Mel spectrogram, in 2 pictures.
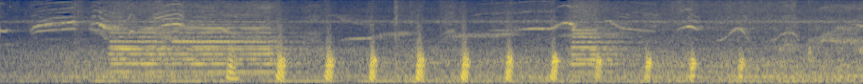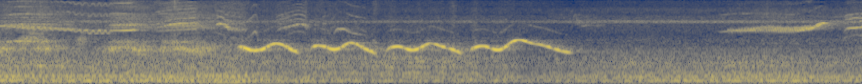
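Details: Big-bodied tame caged Chinese hwamei, said to be a loud singer and good fighter, giving a string of sharp clicking notes, then a wavering, rolling whistled trill over steady background noise.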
